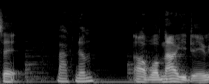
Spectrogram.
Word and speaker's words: Magnum: You pronounce it. Magnum. Oh, well, now you do. It used to be Magman.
